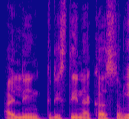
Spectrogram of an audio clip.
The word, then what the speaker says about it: Aileen Cristina Customs: Aileen Cristina Custom? – Yeah. – There you go. See, I can say it right.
